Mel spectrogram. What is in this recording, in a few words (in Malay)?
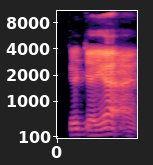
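"kejayaan", Malay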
